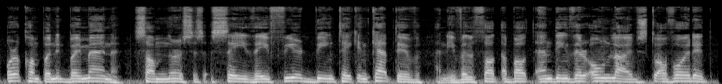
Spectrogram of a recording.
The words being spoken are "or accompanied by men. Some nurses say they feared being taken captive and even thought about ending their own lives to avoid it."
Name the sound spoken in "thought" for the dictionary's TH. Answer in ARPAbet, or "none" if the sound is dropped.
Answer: TH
